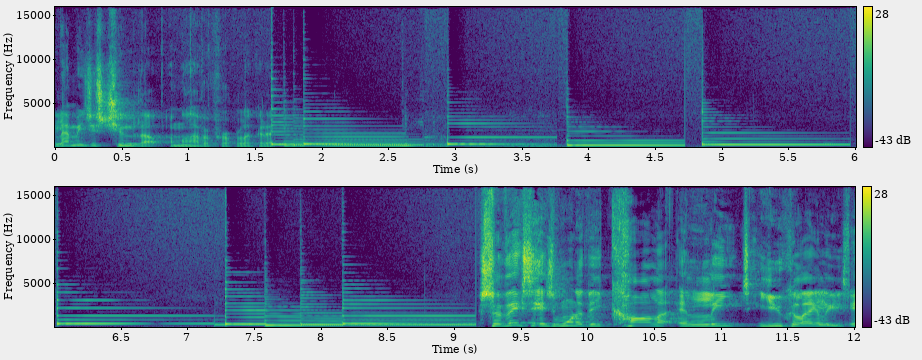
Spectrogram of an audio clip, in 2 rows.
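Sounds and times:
ukulele strummed: 1.5 - 9.2.

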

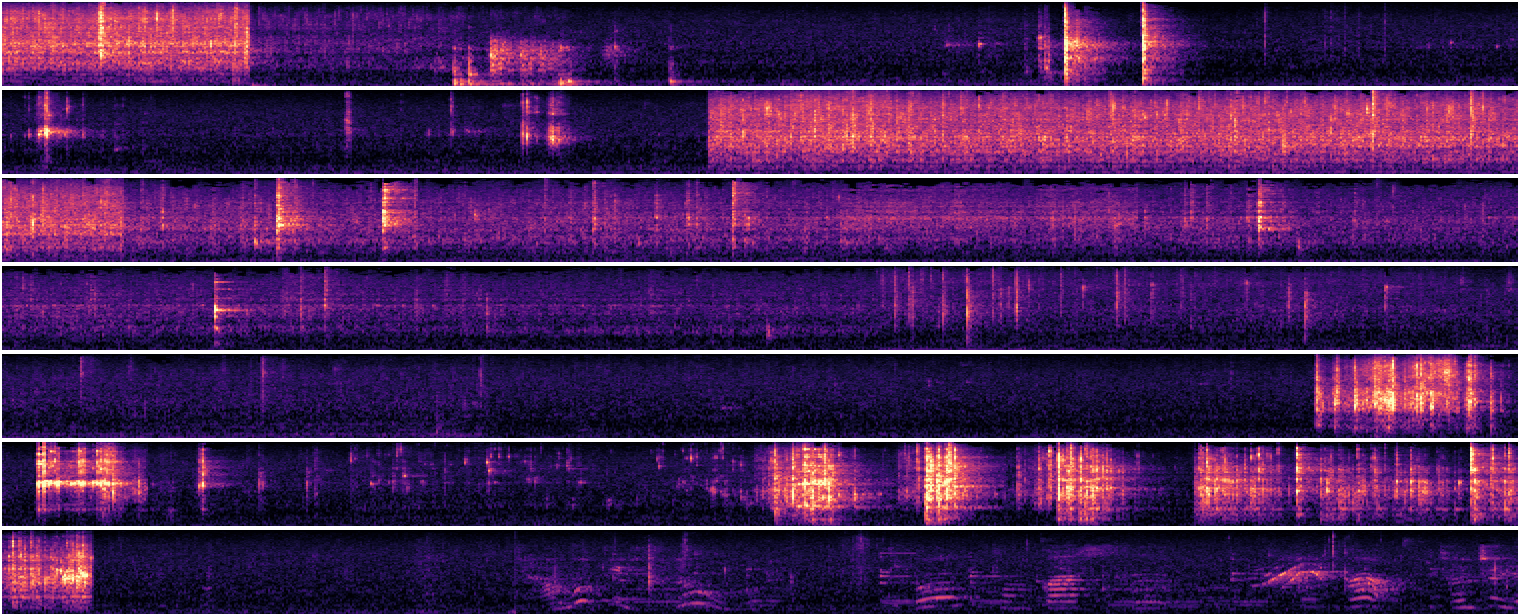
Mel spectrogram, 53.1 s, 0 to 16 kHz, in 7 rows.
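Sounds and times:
egg sizzling in hot oil: 0.0 - 2.1, 11.1 - 29.8.

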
